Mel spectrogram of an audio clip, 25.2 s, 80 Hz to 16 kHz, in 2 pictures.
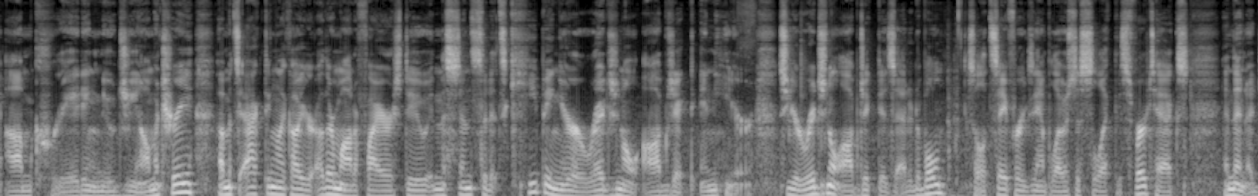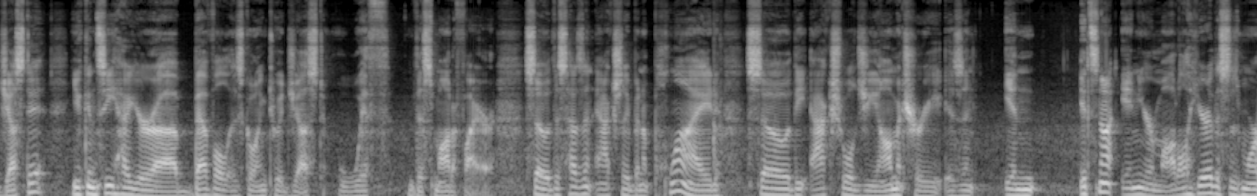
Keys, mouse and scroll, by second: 9.6 1, 11.9 g, 19.7 Tab, 20.2 Tab.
